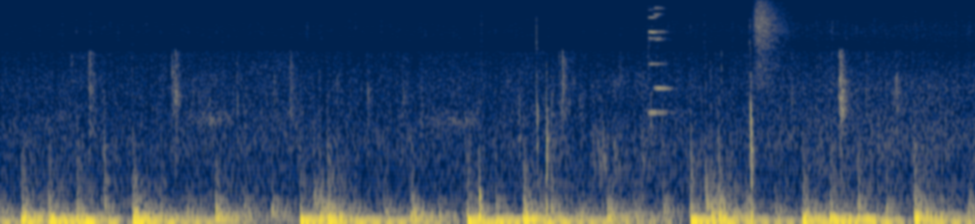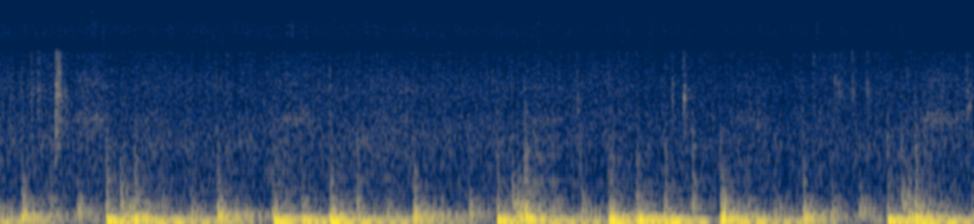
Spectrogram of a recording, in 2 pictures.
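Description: Steady rain falls in the medieval colony survival game Going Medieval, a continuous patter layered with recurring soft low thumps and scattered sharper taps, holding a fairly even level throughout.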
